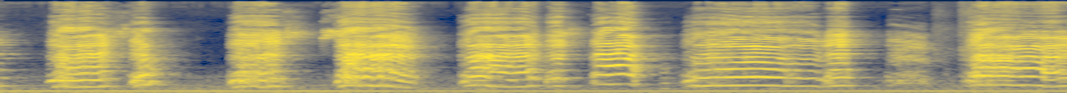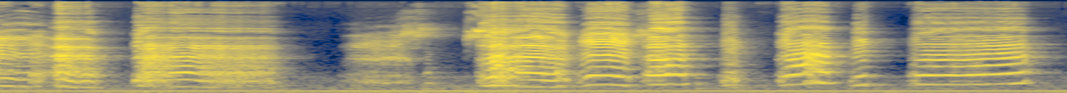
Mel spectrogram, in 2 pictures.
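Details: Parrot talking in a rapid stream of harmonic, voice-like syllables and squawks, repeated in short bursts for about ten seconds with only brief gaps; steady low hum underneath.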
